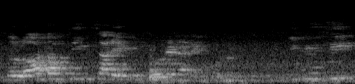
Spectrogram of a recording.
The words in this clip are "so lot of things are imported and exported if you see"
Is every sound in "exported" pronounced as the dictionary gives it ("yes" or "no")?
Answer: no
